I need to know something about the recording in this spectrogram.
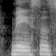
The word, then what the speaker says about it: Macin: left him alone and then later on heard Mason leave at 7 45 as usual how could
